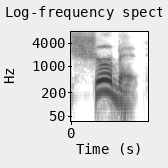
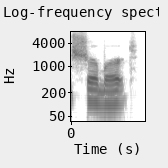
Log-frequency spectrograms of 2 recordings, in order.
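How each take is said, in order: First: The second syllable has no R sound. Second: The second syllable has an extra R sound. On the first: The speaker calls it right. "There's no R there" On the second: The speaker calls it wrong. "It's not S H E R B E R T"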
